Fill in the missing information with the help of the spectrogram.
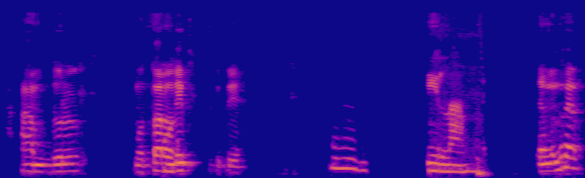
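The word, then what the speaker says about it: عبد المطلب: Terus kemudian yang Al Muthalib ini kebanyakan anak sering dengar juga kurang tepat di tasdidnya ya. Kebanyakan orang-orang bacanya Abdul Muthalib gitu ya.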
